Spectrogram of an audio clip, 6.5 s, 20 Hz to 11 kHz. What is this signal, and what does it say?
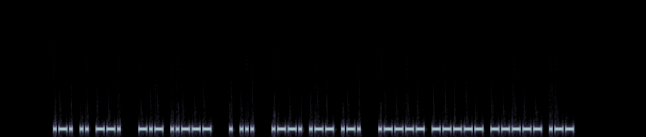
Morse code, heard as a keyed tone, about 41 wpm, 700 Hz. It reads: RIG K2 ES PWR 100W
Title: Practice QSO - Exchange 2 - Info - 45wpm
